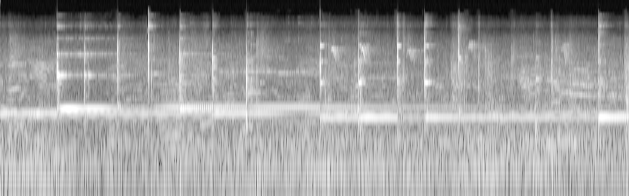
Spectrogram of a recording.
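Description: Metal tubes of an outdoor playground mallet instrument struck with a mallet: about a dozen notes at an uneven pace, each ringing on and overlapping the next.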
